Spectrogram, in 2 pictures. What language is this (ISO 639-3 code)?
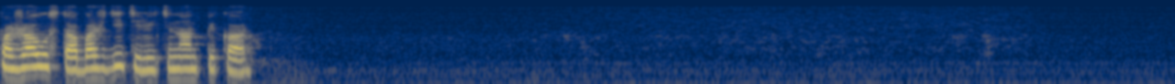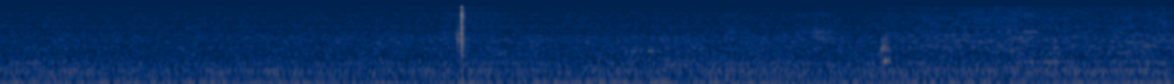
rus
